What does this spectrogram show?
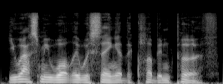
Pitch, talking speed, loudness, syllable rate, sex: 100 Hz, 325 wpm, -17 LUFS, 6.3 syllables/s, male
